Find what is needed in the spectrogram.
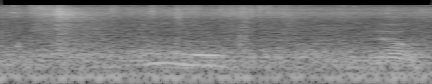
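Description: Steady low background hum of shop equipment, with a brief soft murmured voice sound about half a second in.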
